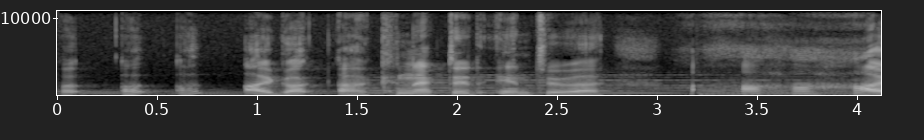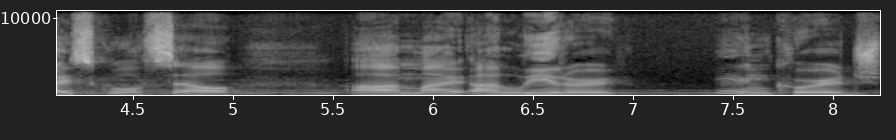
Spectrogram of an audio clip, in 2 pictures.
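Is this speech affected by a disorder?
Yes: stutter; stutter present during high school years; here blocks.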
